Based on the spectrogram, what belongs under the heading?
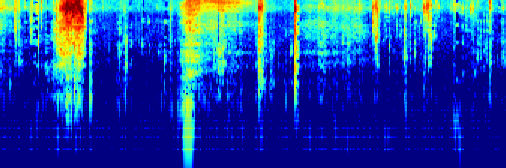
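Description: A person chewing a mouthful of rice and egg, with wet mouth clicks and lip smacks scattered through. A loud breathy rush comes about half a second in, and a brief low hum near two seconds.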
